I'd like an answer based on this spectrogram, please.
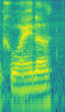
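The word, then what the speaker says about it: Kuina: The Kuwena saying yes. Is that now the official pronunciation, Kuwena? Yeah, I heard it said as Kuwena, so I'll say it as Kuwena. Because it is Kuwena.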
